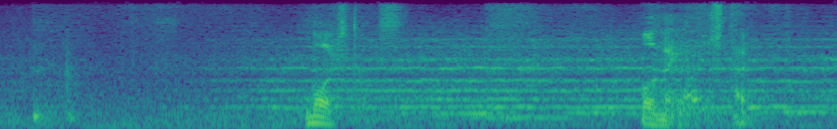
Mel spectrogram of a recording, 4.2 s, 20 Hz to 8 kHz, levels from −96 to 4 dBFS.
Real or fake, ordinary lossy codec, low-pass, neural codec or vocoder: fake; Opus, 32 kbps; 7.2 kHz; codec, 16 kHz in and 24 kHz out, 1 kbps, XY-Tokenizer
